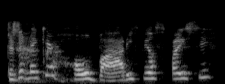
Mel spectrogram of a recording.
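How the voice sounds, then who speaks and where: A woman leads a group discussion over a video call. Her voice sits a little high, and she talks in an encouraging way, asking question after question to draw people out. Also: animated, brisk, muffled recording. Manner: encouraging, asks many questions. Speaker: workshop facilitator.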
